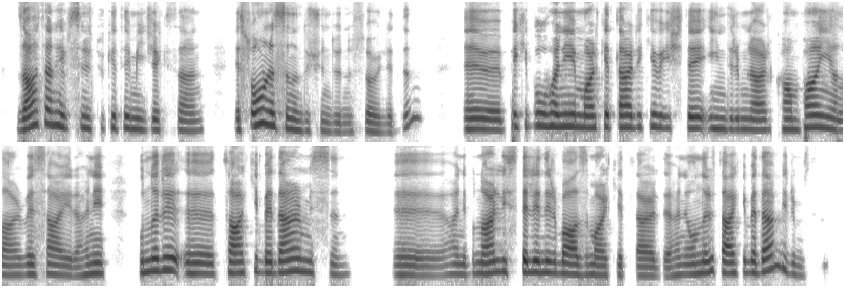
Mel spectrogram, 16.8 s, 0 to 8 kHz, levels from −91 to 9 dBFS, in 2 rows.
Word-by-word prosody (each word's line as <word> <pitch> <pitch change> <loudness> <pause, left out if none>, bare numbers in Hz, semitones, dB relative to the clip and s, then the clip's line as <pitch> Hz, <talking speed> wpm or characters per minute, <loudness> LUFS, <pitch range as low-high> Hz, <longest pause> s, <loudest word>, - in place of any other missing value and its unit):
zaten 255 - +4
hepsini 215 -2 -1
tüketemeyeceksen 180 -5 -4 0.3
e, 180 - -3
sonrasını 240 - +3
düşündüğünü 150 -3 -11
söyledin. 150 - -8 0.4
Eee, 185 -2 +2
peki, 230 +1 -5
bu, 245 -1 +1
hani, 235 0 +4
marketlerdeki 220 +1 +2
ve 215 - -1
işte 205 -1 0
indirimler, 185 -2 -2
kampanyalar 185 -4 0
vs. 170 0 -3
hani, 165 +2 -1 0.4
bunları, 225 +3 +3
ııı, 180 -1 0
takip 195 +2 +1
eder 200 +4 +4
misin? 175 -5 -7 0.4
Eee, 150 -2 -5
hani, 170 0 -7
bunlar 185 +1 +3
listelenir 205 -2 +2
bazı 170 -2 +3
marketlerde. 150 -3 -3
Hani, 165 +2 -6
onları 190 +5 0
takip 195 -1 +1
eden 230 +10 +3
biri 205 -9 -6
misin? 240 - -20
185 Hz, 125 wpm, -23 LUFS, 170-215 Hz, 0.4 s, zaten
